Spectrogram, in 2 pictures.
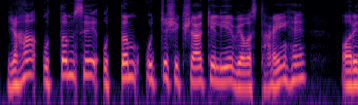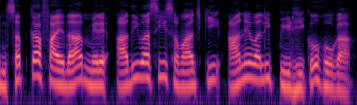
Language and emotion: Hindi, neutral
